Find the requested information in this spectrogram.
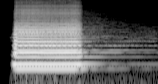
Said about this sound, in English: I got to blow that horn. I got to.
